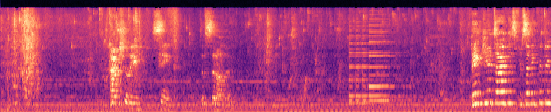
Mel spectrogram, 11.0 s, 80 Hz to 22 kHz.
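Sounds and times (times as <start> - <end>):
water sloshing and splashing: 0.0 - 7.0, 7.8 - 11.0
steady low hum: 0.0 - 11.0.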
